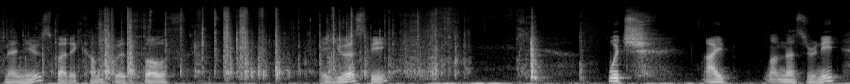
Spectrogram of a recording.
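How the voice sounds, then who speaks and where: Low-voiced man demonstrating a product. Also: lively intonation, takes it slowly, long pauses, a little hiss or hum. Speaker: product reviewer. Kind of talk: casual hands-on demonstration, unscripted.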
